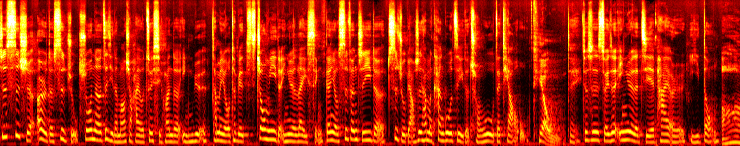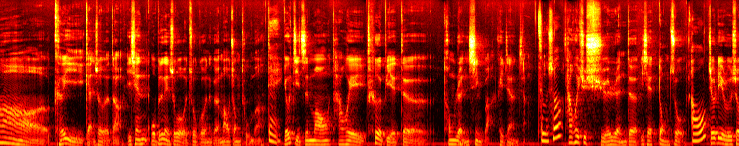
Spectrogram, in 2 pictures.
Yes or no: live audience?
no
